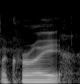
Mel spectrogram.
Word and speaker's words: LaCroix: would say it's pronounced lacroix i'm almost 100 sure like 99.9 percent sure if you go to the lacorio website it says it rhymes with enjoy so okay i didn't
